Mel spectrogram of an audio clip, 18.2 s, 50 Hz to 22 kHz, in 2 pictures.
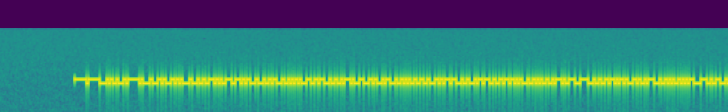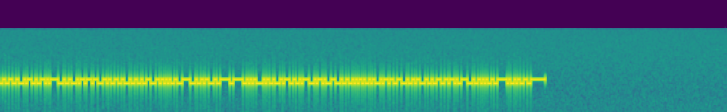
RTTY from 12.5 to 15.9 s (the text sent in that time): UGHZ RDHW ALPB SVDI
